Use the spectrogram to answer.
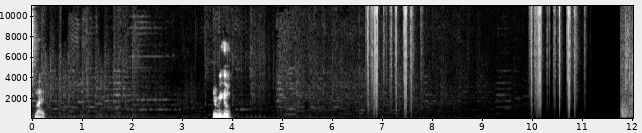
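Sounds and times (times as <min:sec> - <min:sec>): glitchy digital static crackling: 0:06.7 - 0:07.8, 0:10.0 - 0:11.0.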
